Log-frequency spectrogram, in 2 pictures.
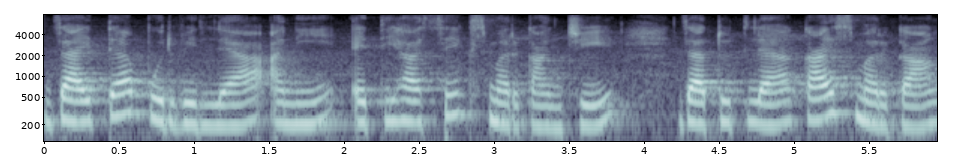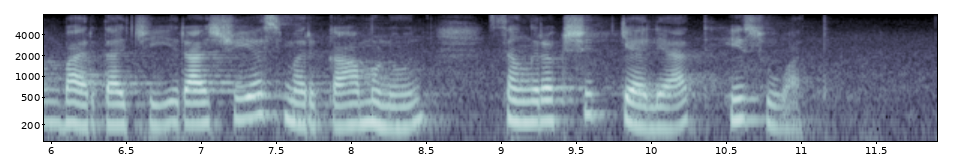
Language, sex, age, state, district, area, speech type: Goan Konkani, female, 18-30, Goa, Pernem, rural, read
